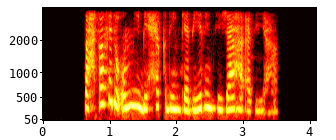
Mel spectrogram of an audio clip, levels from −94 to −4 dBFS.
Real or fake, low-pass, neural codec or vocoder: fake; 3.6 kHz; vocoder, 44.1 kHz, 80 mel bands, Vocos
